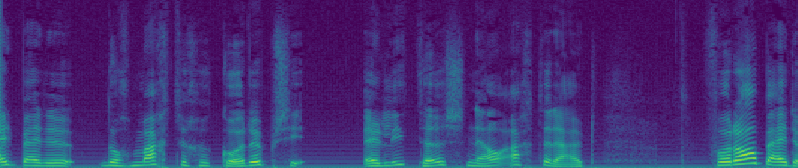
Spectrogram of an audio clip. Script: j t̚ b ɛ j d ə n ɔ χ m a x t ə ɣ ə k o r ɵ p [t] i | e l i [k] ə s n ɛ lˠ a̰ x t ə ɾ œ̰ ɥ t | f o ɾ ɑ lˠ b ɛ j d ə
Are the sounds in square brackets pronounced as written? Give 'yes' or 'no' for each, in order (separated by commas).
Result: no, no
